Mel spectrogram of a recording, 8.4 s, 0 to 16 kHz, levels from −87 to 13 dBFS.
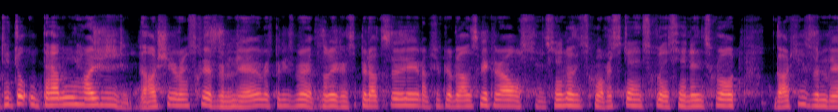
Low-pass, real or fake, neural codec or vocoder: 9.9 kHz; fake; autoencoder, 22.05 kHz, a latent of 192 numbers a frame, VITS, trained on one speaker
